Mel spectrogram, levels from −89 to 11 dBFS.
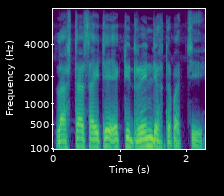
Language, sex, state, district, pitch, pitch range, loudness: Bengali, male, Assam, Hailakandi, 115 Hz, 100-120 Hz, -14 LUFS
